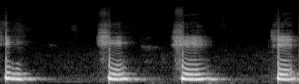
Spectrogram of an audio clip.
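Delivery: high, separate "hi" giggles with gaps; imitated eerie laugh. Rider mimicking the strange passenger, eerie laugh. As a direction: mimic a ghostly laugh in short high bursts.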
